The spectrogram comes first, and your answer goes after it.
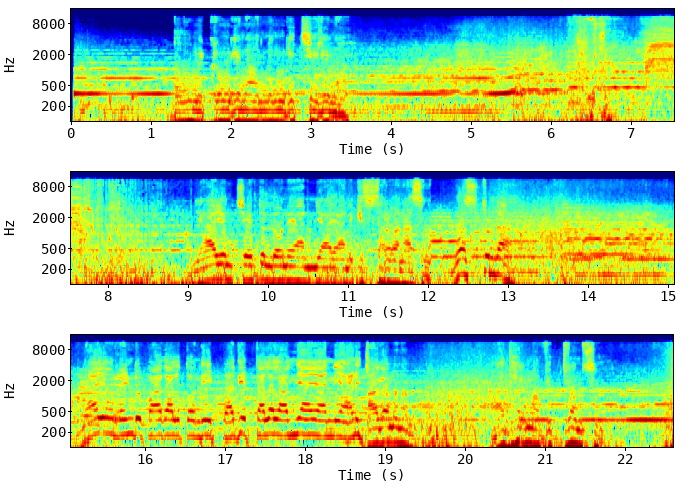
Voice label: Telugu Dialogue Ringtone; Adipurush

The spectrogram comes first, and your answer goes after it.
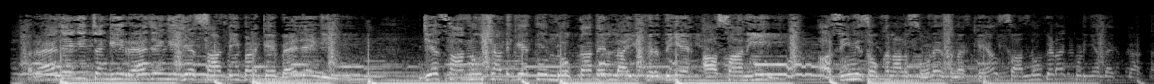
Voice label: Punjabi Boy Attitude Ringtone

